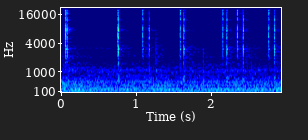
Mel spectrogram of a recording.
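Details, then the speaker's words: GMC/Chevy truck ride selection switch test: with switch on firm and ignition disconnected, tapping it gives sharp, crisp clicks, mostly in pairs, from the ride selection relay switching normally. "so that's a relay clicking in there and it's just an easy way to um simply go and diagnose your your ride your ride switch"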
